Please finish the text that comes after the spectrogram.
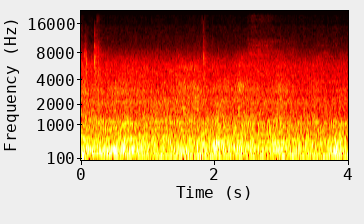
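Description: A train pulls away from Esher station on the London & Southampton Railway, its steady rolling rumble heard from inside the carriage and holding a constant, fairly loud level.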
